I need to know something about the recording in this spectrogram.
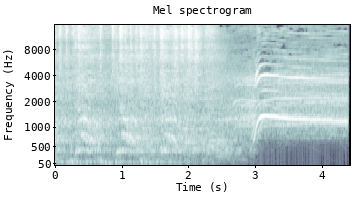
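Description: Live concert music with a heavy bass beat and a cheering crowd, recorded from among the audience. About three seconds in the music cuts off abruptly and a single sustained high-pitched note, rising sharply at its start, holds to the end.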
